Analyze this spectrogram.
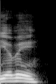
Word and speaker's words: Yahvé: Por supuesto, la palabra Jehová nunca ha existido en hebreo, es decir, que la pronunciación Jehová es una pronunciación defectuosa del nombre de Yahvé.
